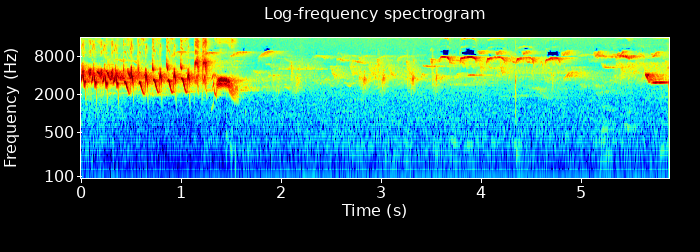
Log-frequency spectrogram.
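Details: Common chaffinch singing during a birding walk through heath, forest and rocky terrain at the Locarn moors, Brittany, France: one bright, rattling phrase of rapid notes tumbling downward to a short flourish, faint calls from other birds following.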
